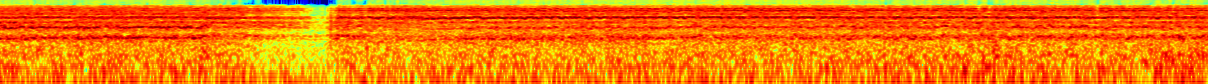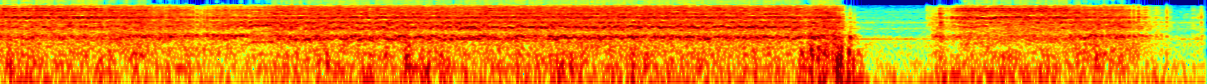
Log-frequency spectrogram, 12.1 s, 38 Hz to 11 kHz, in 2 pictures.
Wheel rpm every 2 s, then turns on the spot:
150, 200, 210, 140, 210, 80.
0-2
